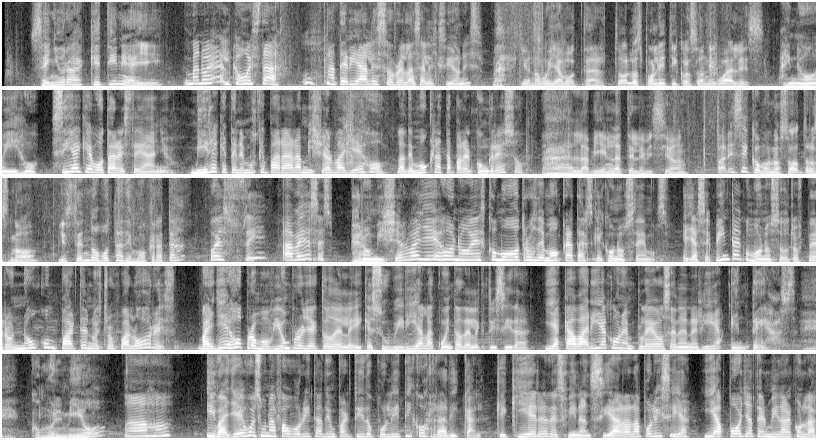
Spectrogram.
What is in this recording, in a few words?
Spanish radio; NRCC; Radical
